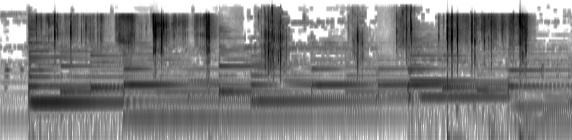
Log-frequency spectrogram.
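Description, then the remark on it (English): Flesh tearing and bones breaking behind a king's throne, where a werewolf has walked: a run of irregular crunches, rips and sharp cracks, fairly loud, layered over a steady, sustained musical drone. “He last started hearing flesh tearing and bone breaking.”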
